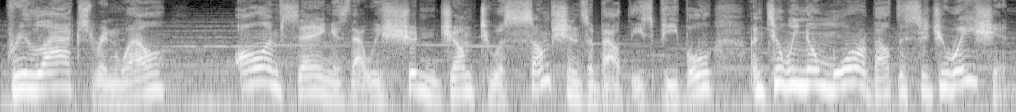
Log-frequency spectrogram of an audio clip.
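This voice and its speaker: A level-headed young fighter from a fantasy game. His delivery is breezy and casual with very varied pitch, over light music. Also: sing-song, normal speed, a bit bright. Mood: reassuring. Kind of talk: video game dialogue acting.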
